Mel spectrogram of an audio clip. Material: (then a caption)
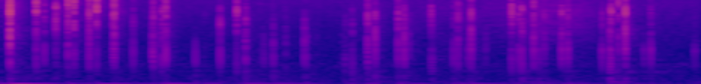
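Glass. Long red nails tap and scratch across a flat, glossy black reflective glass surface, likely a tablet screen. A quick, irregular stream of sharp, bright clicks and short scrapes plays over a steady low hum.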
